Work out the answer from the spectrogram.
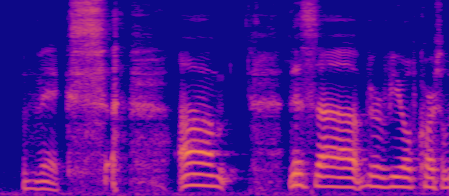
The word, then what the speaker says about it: Twovix: So, sounds like the title of a Voyager episode that I hate, but it is spelled T-W-O, like the number 2, so I'm going to call it Twovix.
